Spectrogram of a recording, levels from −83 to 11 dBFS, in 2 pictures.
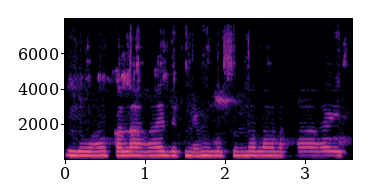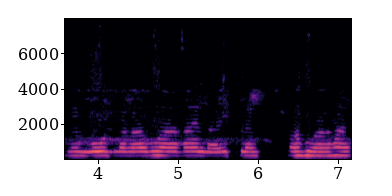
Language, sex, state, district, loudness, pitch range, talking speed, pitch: Hindi, female, Bihar, Purnia, -29 LUFS, 225-230 Hz, 160 wpm, 225 Hz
